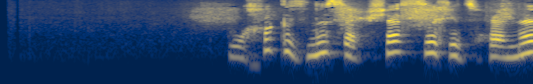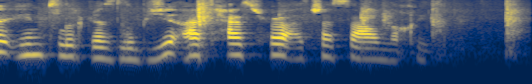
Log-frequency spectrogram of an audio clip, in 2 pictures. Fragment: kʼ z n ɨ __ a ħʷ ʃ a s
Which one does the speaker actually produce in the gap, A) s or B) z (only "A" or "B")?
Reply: A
